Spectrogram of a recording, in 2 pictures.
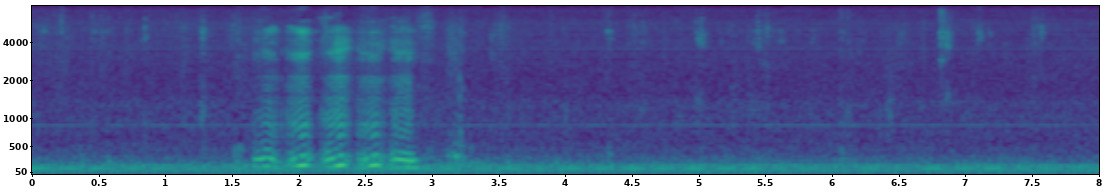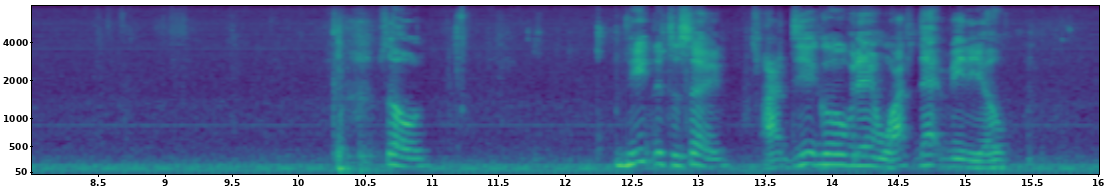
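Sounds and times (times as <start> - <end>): closed-mouth chewing: 0.0 - 1.7, 2.9 - 9.9, 11.0 - 12.4
steady low hum: 0.0 - 16.0.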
